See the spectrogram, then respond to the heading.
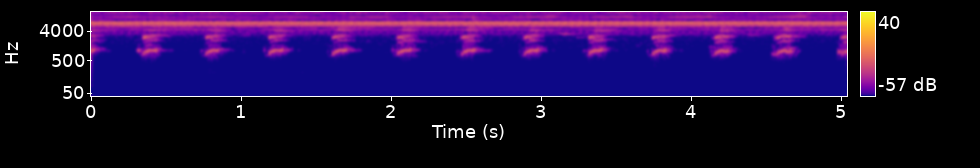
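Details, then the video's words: Trapping lure of the white-breasted waterhen: evenly spaced, clipped hollow notes repeating a little over twice per second, each note bending slightly upward, against a continuous high-pitched hiss. "Burung Pikat Ruak Ruak"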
